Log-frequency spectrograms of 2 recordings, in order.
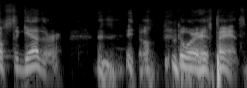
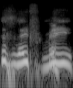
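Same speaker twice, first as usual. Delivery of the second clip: mock delighted, pleased, happy, pitched up; 5 semitones higher, 3 dB louder than usual. Retelling an audience member's reply after a joke: imitating a happy audience member. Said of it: "He's all, all happy".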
